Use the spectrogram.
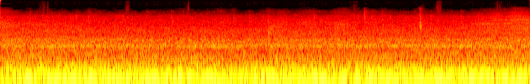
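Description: A car driving along a road during a driving lesson, with a steady, loud low engine drone and road rumble heard from inside the cabin, unbroken and even throughout.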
